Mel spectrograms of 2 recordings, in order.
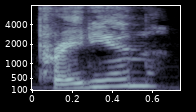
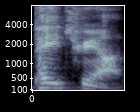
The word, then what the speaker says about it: Patreon: Are you guys going to do, I don't know how to pronounce it, Pradian? Patreon.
